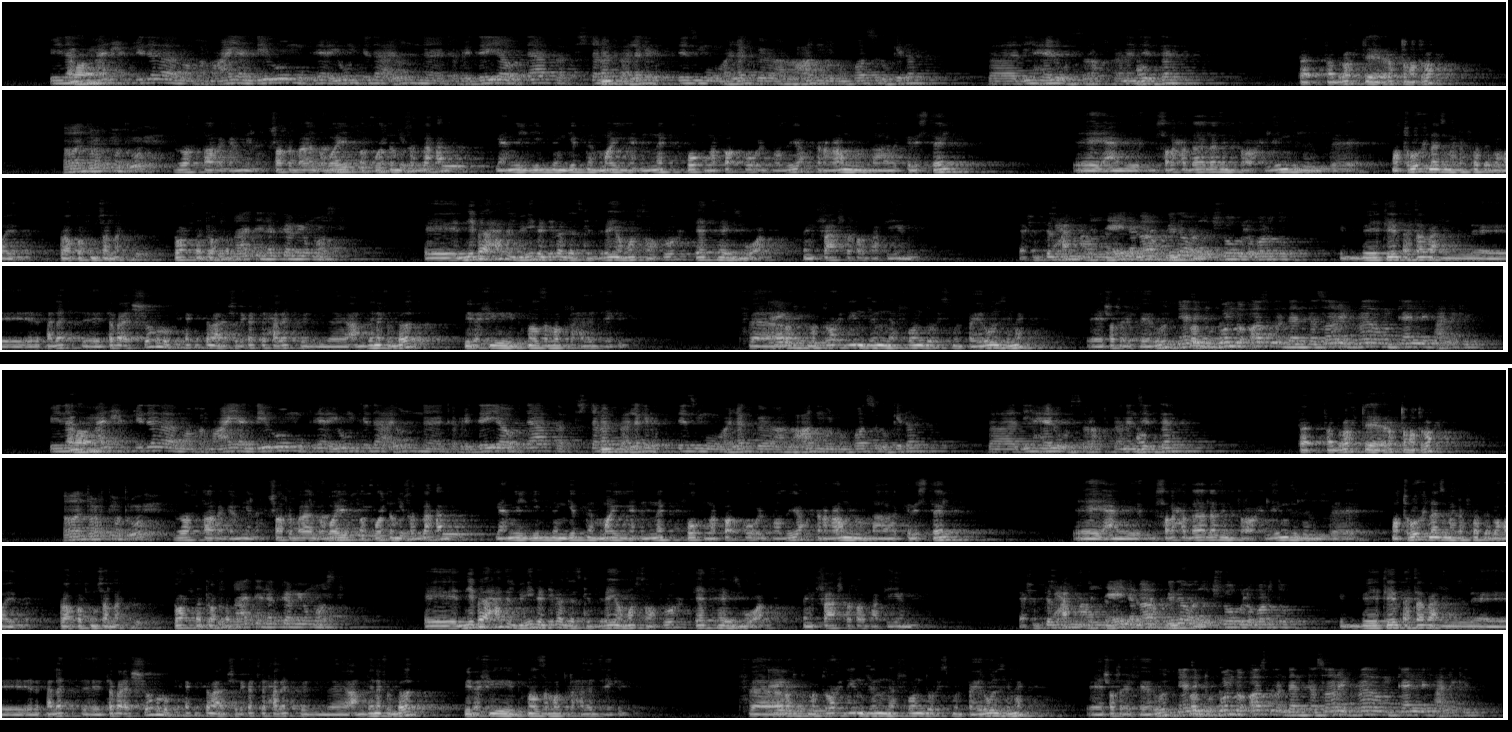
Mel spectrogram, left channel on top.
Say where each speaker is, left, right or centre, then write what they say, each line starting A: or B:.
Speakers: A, on the right (about 40°); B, on the right (about 60°).
A: في هناك
B: اه
A: ملح كده مخ- معين ليهم وفي عيون كده عيون كبريتية وبتاع فبتشتغل
B: أمم.
A: في علاج الروماتيزم وعلاج على العظم والمفاصل وكده فدي حلوة الصراحة فأنا نزلتها
B: آه. ط- طب رحت رحت مطروح
A: اه انت رحت مطروح
B: رحتها جميله شاطئ بقى الابيض
A: عملت ايه
B: القوات
A: هناك
B: المسلحه
A: كده في مطروح
B: جميل جدا جدا ميه هناك فوق نقاء فوق الفظيع الرمله كريستال آه، يعني بصراحة ده لازم يتراح اللي ينزل ال- مطروح لازم هيروح شاطئ الأبيض ده في قوات مسلحة
A: انت كنت
B: تحفة
A: انت
B: تحفة
A: كنت
B: تحفة.
A: قعدت هناك كام يوم اصلا
B: آه، دي بقى الحاجات البعيدة دي بقى زي اسكندرية ومرسى مطروح بتقعد فيها أسبوع ما ينفعش تلات أربع أيام دي عشان
A: كنت
B: تلحق
A: رايح مع
B: يا دوب
A: العيلة
B: تل- تلحق
A: بقى وكده
B: تلف
A: ولا
B: يعني.
A: شغل برضه
B: بتبقى تبع ال- الرحلات آه، تبع الشغل وفي حاجات تبع شركات رحلات في ال- عندنا في البلد بيبقى فيه بتنظم برضه رحلات زي كده فرحت
A: ايوه
B: مطروح دي نزلنا في فندق اسمه الفيروز هناك آه، شاطئ الفيروز
A: أنت كنت نازل
B: برضه
A: في فندق اصلا ده انت صارف بقى ومكلف على كده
